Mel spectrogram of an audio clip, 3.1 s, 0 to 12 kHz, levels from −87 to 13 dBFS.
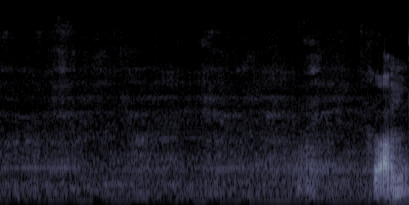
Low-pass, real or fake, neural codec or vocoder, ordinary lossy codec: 9.9 kHz; fake; autoencoder, 22.05 kHz, a latent of 192 numbers a frame, VITS, trained on one speaker; AAC, 32 kbps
